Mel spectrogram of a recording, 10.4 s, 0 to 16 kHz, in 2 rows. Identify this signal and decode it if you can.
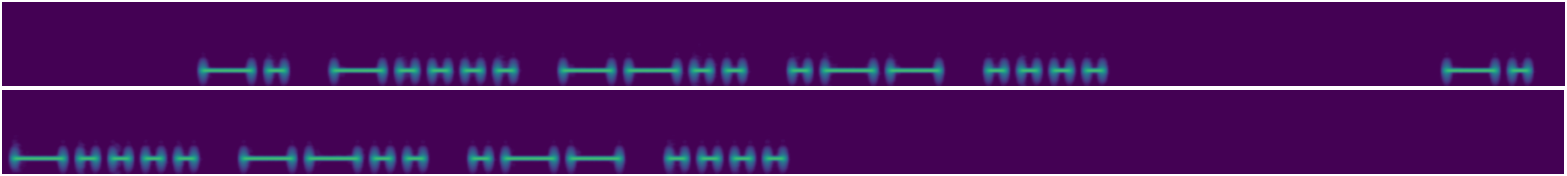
Morse code, heard as a keyed tone, about 22 wpm, 700 Hz. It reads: N6ZWH N6ZWH
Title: USA Call Signs - 5 Characters - Repeated 2x - 22wpm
